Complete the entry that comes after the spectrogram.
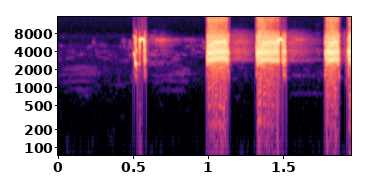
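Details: Black francolin (Sindhi teetar) calling. A short thin note opens, followed by three loud grating buzzy notes in a steady series, each about a quarter-second long, with no other sounds.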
